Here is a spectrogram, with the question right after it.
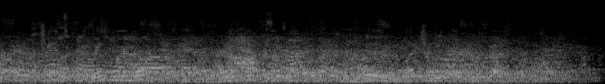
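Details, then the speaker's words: Simulation of severe to profound unilateral hearing loss in the left ear with normal right-ear hearing: muffled, unintelligible speech amid crowd chatter. "However listen to the same walking sounds with a unilateral hearing loss."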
